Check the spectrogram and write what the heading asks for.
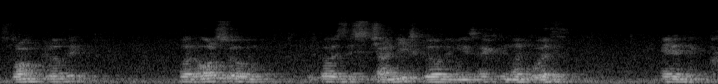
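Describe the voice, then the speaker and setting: An older man from Denmark giving a conference talk in an unhurried, halting way with many fillers. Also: medium pitch, darkish tone, slight background noise. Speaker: conference speaker. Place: conference hall.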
